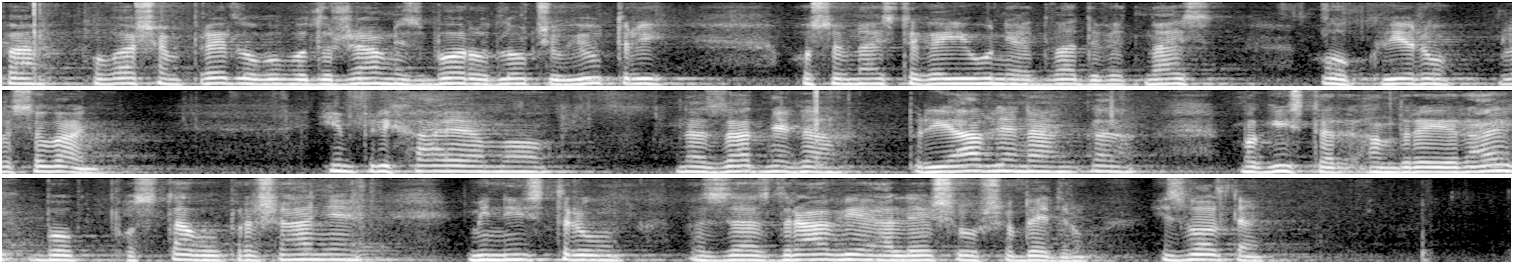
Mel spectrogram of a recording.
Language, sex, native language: Slovenian, male, Slovenian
